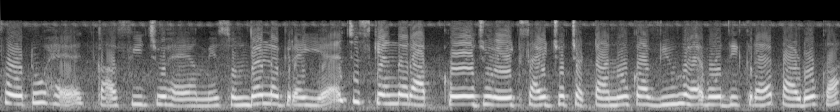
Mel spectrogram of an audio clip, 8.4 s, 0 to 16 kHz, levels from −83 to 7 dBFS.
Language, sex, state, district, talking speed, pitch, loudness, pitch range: Hindi, female, Rajasthan, Bikaner, 195 wpm, 255 Hz, -7 LUFS, 245-275 Hz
